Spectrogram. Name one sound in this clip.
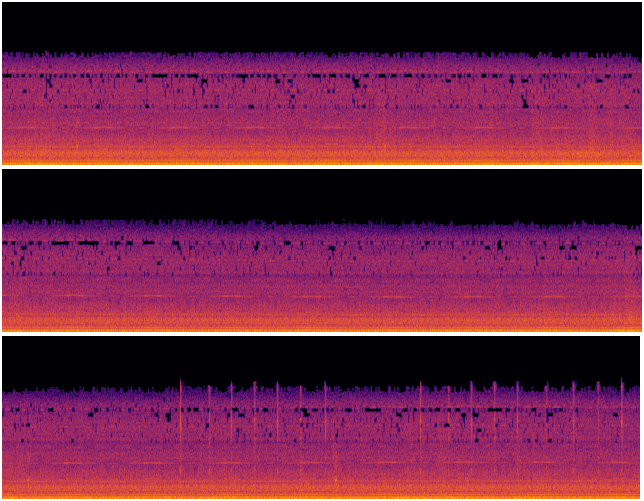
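A bus engine hums steadily while driving.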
